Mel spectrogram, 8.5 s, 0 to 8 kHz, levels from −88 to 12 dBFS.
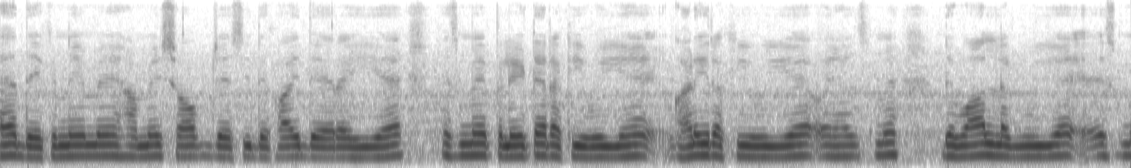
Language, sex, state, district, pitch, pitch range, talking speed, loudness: Hindi, male, Chhattisgarh, Sarguja, 145 Hz, 140-150 Hz, 185 wpm, -20 LUFS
